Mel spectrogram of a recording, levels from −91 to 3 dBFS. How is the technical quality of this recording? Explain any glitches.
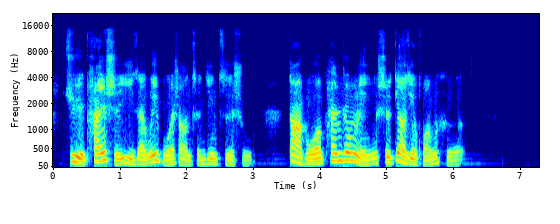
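The recording is compromised throughout by Speex codec damage. Across the whole speech clip, the coder spends too few bits on the excitation signal, so the voice sounds noisy and hoarse. The damage is plainly audible and points to roughly 22 kbps. Nothing remains above 15.5 kHz.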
